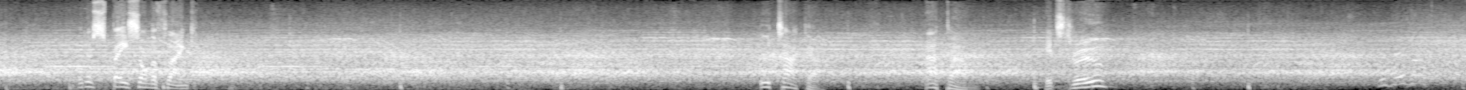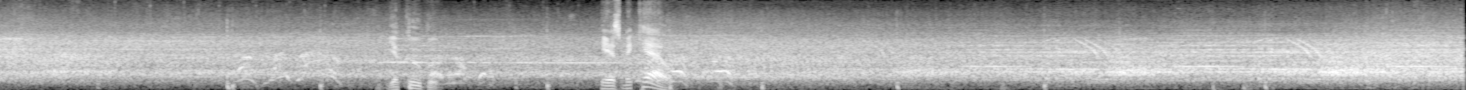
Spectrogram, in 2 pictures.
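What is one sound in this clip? A large crowd roars steadily.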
